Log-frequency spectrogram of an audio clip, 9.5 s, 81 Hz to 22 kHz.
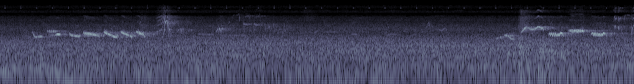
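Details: Eurasian blackbird singing at sunset on 9 June 2011, under an eastern sky: a run of short warbling phrases near the start and another late, clear whistled notes with higher twittery ends, over steady background noise.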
